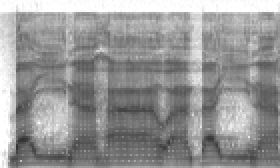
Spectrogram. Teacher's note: Ya sukun, ini ada 2 di sini. Sama-sama didahului fathah. Disebut bacaan madlin. Bunyi ya-nya baca dengan lembut.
